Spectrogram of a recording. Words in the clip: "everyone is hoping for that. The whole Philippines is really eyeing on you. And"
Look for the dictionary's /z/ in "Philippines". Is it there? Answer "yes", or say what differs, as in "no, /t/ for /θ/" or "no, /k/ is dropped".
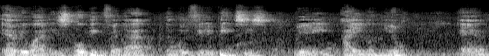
no, /s/ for /z/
